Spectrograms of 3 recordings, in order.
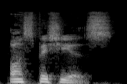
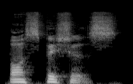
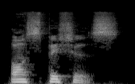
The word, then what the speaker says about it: auspicious: इस शब्द को कुछ लोग गलत प्रोनाउंस करते हैं, जैसे ऑस्पिशियस। आइए जानते हैं ये प्रोनाउंसिएशन गलत क्यों है और इसकी सही प्रोनाउंसिएशन क्या है। इसकी सही प्रोनाउंसिएशन है ऑस्पिशियस।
